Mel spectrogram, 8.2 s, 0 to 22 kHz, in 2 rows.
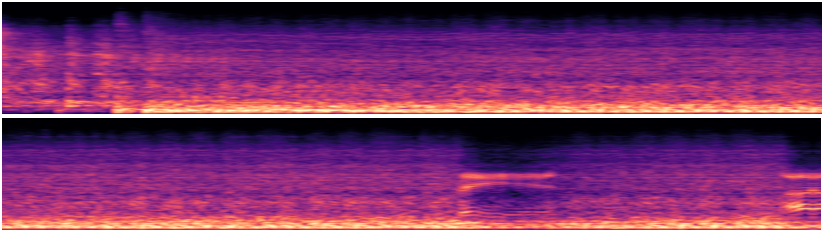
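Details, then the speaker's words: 2021 Harley-Davidson Road King V-twin started in neutral: quick crank, then a loud, lumpy, deep loping idle that is steady with no knocks or misses. The owner calls it shaky and loud; this is a normal idle. "this bike she's a shaky beast let me tell you all right so i'll go ahead and shut it off because i know she's loud"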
